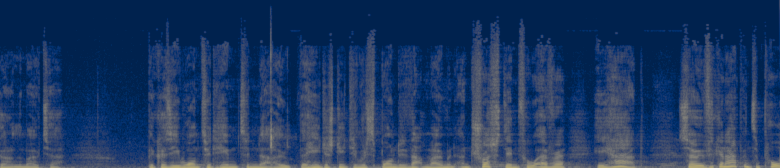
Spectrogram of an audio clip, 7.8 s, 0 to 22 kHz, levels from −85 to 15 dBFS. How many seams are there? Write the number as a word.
one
